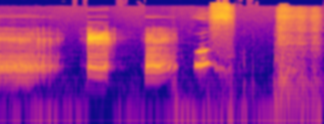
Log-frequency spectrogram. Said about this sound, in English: I gotta get another sound effect machine. I need this fart, these farts, but I also need one that does other sounds.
